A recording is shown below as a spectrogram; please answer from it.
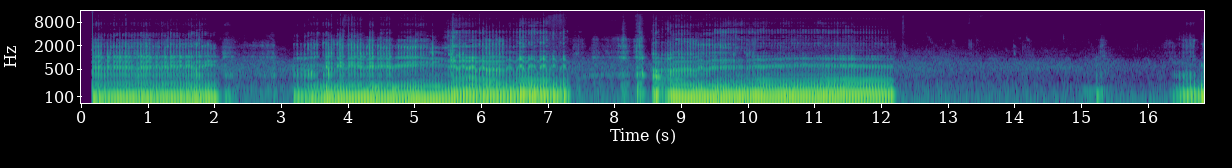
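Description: A lion gives long, deep rumbling purrs in several drawn-out bouts separated by short pauses.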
